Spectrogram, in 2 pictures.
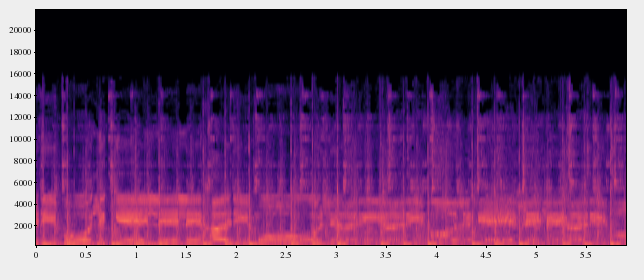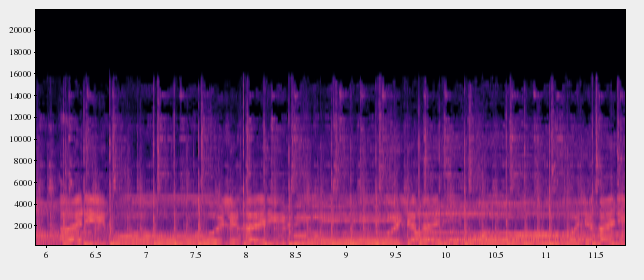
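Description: Devotional kirtan: voices singing a melodic chant over a fast, steady hand-drum rhythm.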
